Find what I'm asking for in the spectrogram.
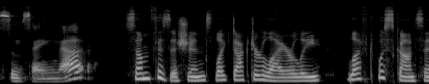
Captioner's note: voice-over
